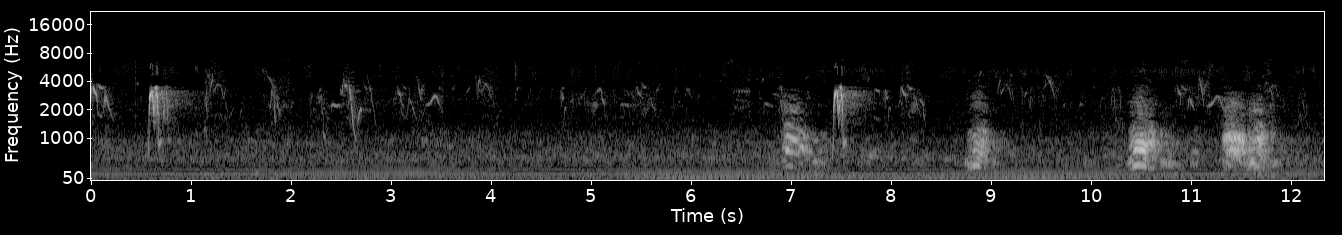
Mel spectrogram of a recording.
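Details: Alarms from a baboon troop scattering at Pete's Pond, Mashatu Game Reserve, Botswana, Sunday morning, June 16, 2013, via WildEarth live camera: about four harsh barks at irregular intervals in the second half, with small birds chirping throughout and a steady low hum.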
